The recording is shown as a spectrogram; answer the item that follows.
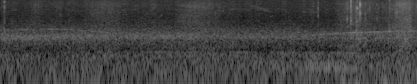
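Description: Faint outdoor ambience: distant road traffic running steadily, with a faint drifting whine, and a few faint clicks near the end.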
